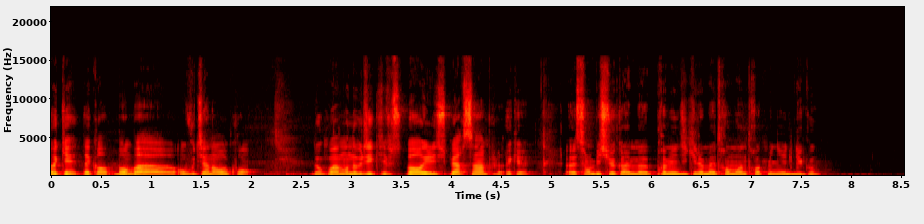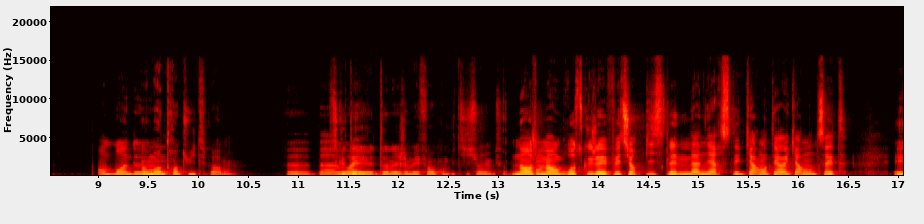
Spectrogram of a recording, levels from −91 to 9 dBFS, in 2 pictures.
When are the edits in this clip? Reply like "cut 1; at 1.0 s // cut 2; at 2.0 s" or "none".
cut 1; at 4.5 s // cut 2; at 13.4 s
